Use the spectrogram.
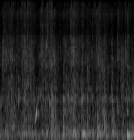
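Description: Water and a scoop of fertilizer slosh around inside a watering can, giving soft, irregular liquid swishes and gurgles at low volume.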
